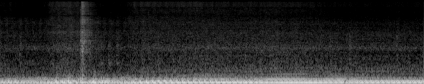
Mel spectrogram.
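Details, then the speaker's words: Morris Minor 4-door after new ignition barrel, with choke: low lumpy uneven beat as revs rise and settle; runs rough, missing, owner suspects points and plugs; ignition light on from stuck regulator. "Something's not quite right with it, but the ignition light's on because the regulator's stuck. But it does run."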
